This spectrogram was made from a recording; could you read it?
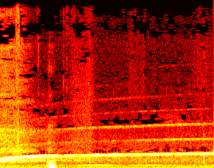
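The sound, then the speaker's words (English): Fire truck sirens wail as the trucks go down the street, a steady tone slowly climbing in pitch and holding strong, heard outdoors with no one talking. “Sorry, I'm outside of my car recording this with squirrels looking at me and the fire trucks going down the street.”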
